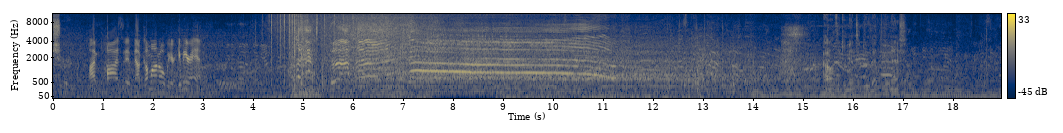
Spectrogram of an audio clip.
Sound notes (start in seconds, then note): 6.7 Joel screaming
